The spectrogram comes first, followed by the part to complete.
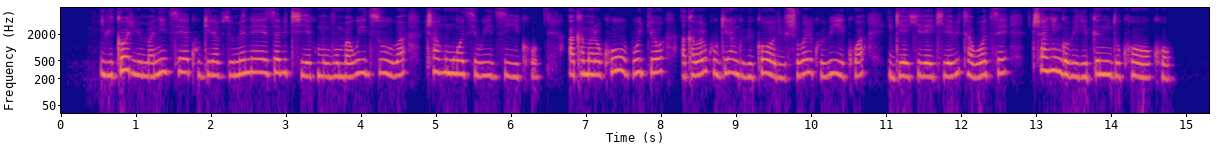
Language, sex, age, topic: Rundi, female, 18-24, agriculture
